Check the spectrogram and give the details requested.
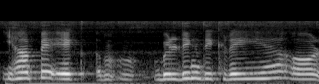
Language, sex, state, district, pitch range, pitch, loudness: Hindi, female, Odisha, Malkangiri, 240-285 Hz, 255 Hz, -16 LUFS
